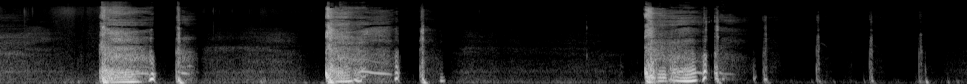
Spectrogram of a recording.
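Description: Three coughing bouts, each a harsh burst followed by short throat-clearing coughs, then quieter trailing sounds; a soft repeated cough.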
